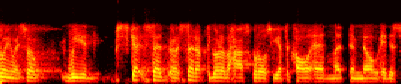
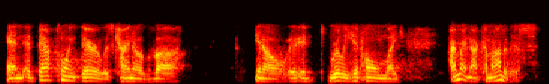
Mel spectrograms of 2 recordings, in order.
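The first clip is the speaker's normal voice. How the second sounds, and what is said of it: Emotional, choked-up voice. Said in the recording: “I might get a little emotional.”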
